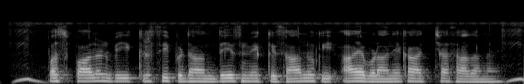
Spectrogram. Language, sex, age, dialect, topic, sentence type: Hindi, male, 18-24, Awadhi Bundeli, agriculture, statement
